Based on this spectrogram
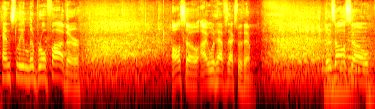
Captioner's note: laughter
